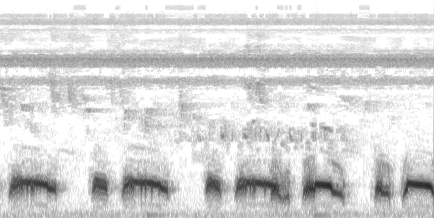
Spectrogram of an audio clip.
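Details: Malaysian-bred spotted dove delivering soft, slightly wavering coos in short-long pairs, spaced unevenly around a second apart, with a constant high hiss in the background.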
